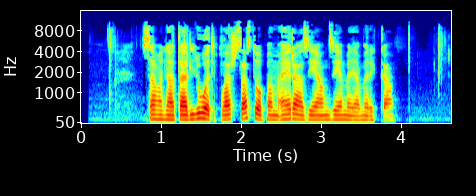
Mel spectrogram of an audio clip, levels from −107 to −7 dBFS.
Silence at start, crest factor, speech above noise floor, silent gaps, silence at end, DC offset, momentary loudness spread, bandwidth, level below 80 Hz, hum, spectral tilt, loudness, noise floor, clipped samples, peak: 0.35 s; 20 dB; 29 dB; none; 0.75 s; under 0.1%; 19 LU; 11.5 kHz; -70 dBFS; none; -5 dB/octave; -22 LUFS; -50 dBFS; under 0.1%; -2 dBFS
